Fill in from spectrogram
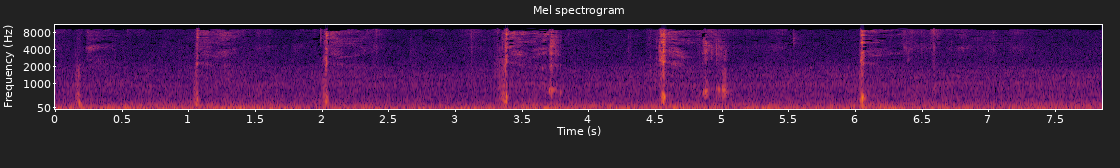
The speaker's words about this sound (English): I have a little gas, but as I'm coughing, I thought I was gonna fucking blow some gas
